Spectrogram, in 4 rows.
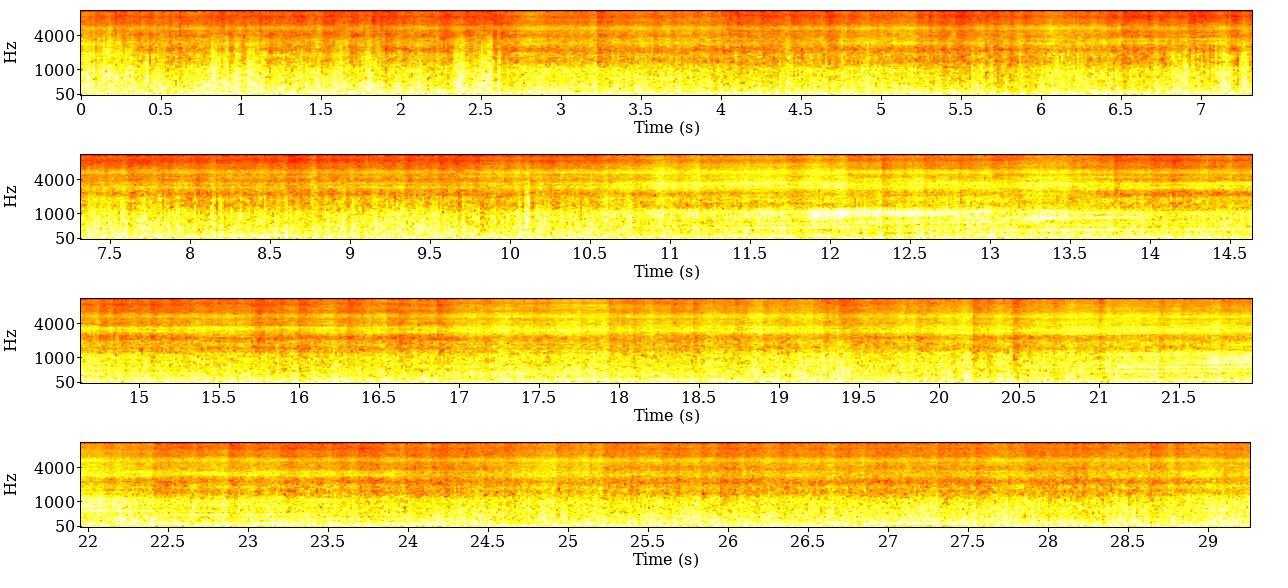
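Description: Heavy wind noise on the camera microphone of a 2005 Suzuki GSX-R1000 inline-four sport bike at track speed, largely masking the engine. The engine's pitch can be heard rising under acceleration twice, about twelve seconds in and again around twenty-two seconds.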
